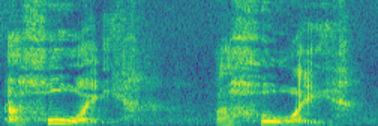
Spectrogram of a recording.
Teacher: this is actually a schwa sound which is a lazy way of saying a vowel so Ahoy starts with an A uh but it's not quite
